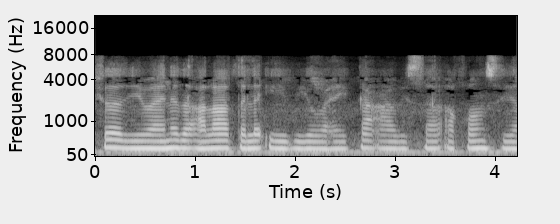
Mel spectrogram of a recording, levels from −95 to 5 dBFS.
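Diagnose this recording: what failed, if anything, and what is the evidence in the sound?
The speech is rough and grainy throughout, with nothing above 7.8 kHz: a codec fault, likely low-delay AAC compression, whose short frames blur harmonics at low bitrate.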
